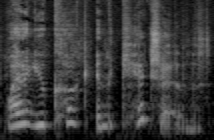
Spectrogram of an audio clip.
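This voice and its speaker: A woman's voice: high voice, expressive, a little slow, darkish tone, pitched above the performer's own voice. A woman voicing an inquisitive, incredulous child in a children's picture book read-aloud. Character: inquisitive, incredulous child questioning a friend's odd household.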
